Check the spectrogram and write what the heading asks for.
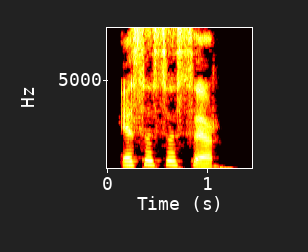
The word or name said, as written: USSR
